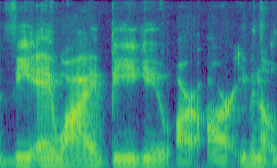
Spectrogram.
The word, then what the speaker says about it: Weber: thumbnail he has a German name and the pronunciation like I said already is Weber like vay bu are are even though it looks like Weber it's how we would pronounce it um no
